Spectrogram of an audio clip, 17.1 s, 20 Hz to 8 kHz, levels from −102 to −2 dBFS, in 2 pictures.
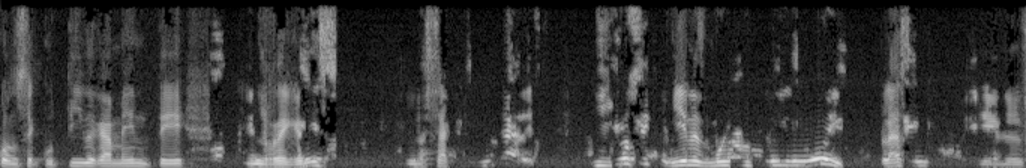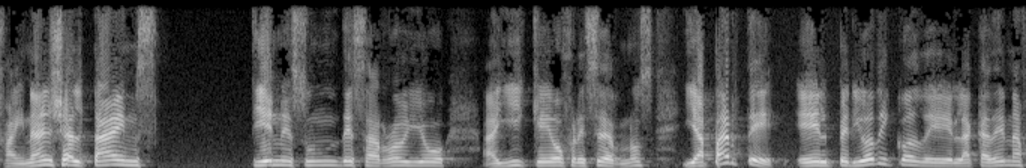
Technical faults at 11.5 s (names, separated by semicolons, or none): none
